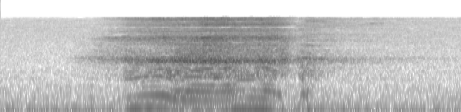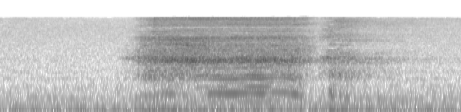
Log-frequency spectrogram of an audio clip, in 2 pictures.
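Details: Snoring during sleep, likely recorded with the SnoreLab app: two loud, rumbling snores on in-breaths, each about a second long, over a steady low room hum.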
